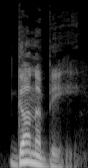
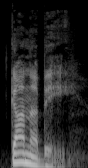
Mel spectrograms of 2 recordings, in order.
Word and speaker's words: going to be: Notice how this is pronounced like gonna be. Instead of 4 syllables, going to be, there are 3 syllables, gonna be.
